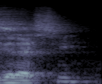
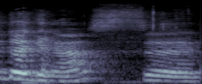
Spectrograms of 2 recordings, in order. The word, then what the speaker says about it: De Grasse: Non, André c'est- de Grasse? C'est de Gracie. Non, ça se Non, prononce de de Grasse.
